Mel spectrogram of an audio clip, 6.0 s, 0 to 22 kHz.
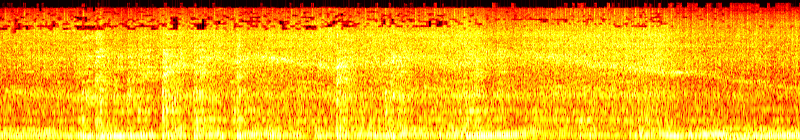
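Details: The "200", bad misfire persisting after ignition work, exhaust cut free: uneven, lumpy idle with the beat stumbling and dipping irregularly, like missing on a cylinder. Rough idle misfire, cause not yet found.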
